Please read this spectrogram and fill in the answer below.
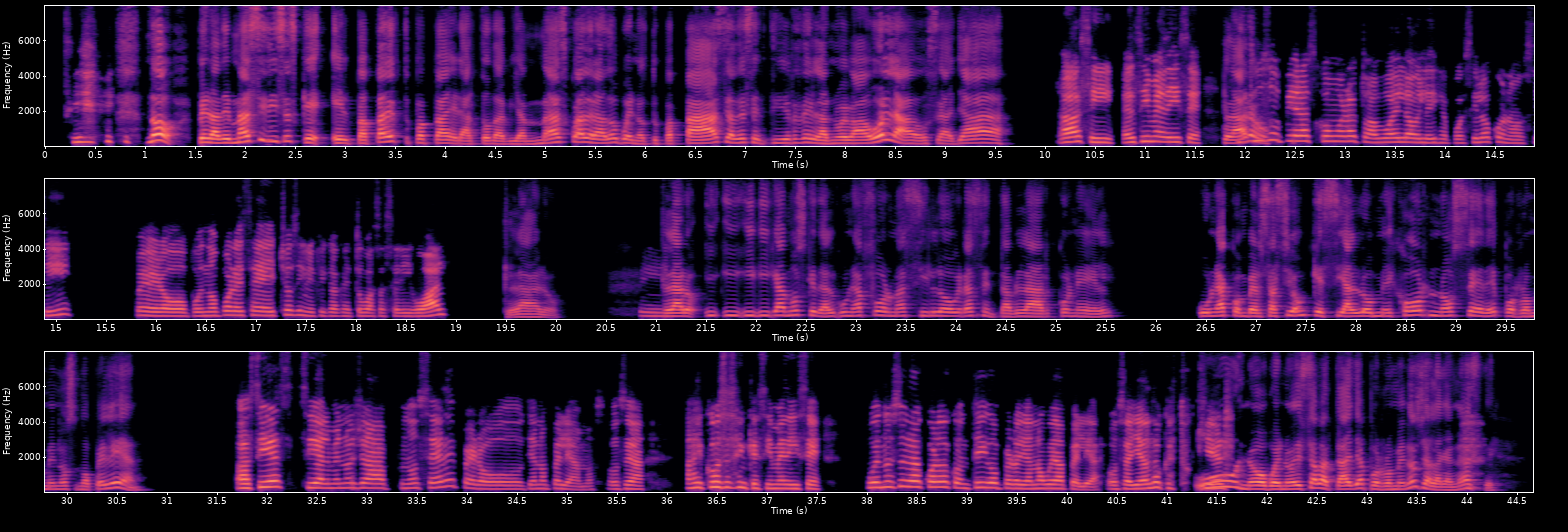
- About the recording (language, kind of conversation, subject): Spanish, podcast, ¿Cómo puedes expresar tu punto de vista sin pelear?
- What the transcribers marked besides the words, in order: chuckle; other background noise; laughing while speaking: "hay cosas en que sí me dice"; chuckle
